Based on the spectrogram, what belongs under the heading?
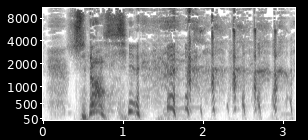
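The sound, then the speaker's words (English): A brief, buzzy raspberry made with the lips, a fart noise blown by mouth, followed by a string of short, rhythmic chuckles and voices. “You can't not laugh at a fart noise.”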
